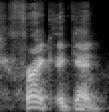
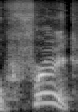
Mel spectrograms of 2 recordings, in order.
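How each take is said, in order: First: Said in the usual way. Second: High yelled Frank; screamed name. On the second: Acted. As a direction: scream Frank like a war cry.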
